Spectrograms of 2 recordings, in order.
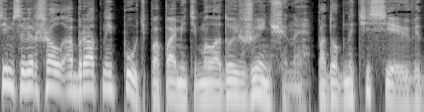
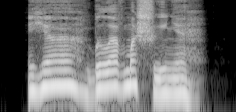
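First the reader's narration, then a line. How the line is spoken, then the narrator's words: Trembling voice. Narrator (Russian): дрожащим голосом сообщила Виктория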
